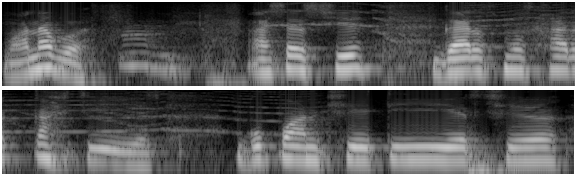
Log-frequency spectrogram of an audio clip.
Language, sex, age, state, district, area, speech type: Kashmiri, female, 60+, Jammu and Kashmir, Ganderbal, rural, spontaneous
